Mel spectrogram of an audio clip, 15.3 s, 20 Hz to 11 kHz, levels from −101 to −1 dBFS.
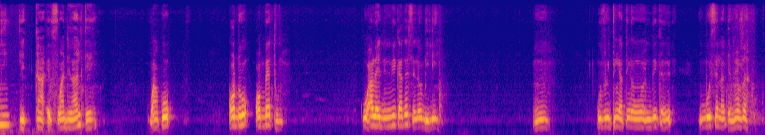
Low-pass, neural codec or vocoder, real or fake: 9.9 kHz; codec, 16 kHz in and 24 kHz out, 2.2 kbps, FireRedTTS-2 codec; fake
